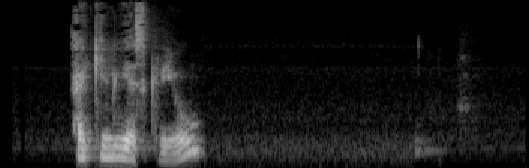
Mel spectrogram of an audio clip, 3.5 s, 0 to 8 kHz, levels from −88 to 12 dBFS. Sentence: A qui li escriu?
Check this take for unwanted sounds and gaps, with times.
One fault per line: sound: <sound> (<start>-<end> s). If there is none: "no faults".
no faults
